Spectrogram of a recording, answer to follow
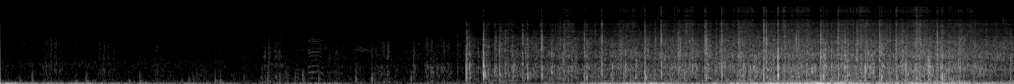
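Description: A galloping horse's hoofbeats on turf, approaching. They are quiet at first, then grow louder from about halfway through and are loudest near the end.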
